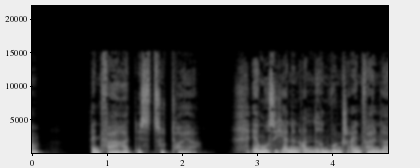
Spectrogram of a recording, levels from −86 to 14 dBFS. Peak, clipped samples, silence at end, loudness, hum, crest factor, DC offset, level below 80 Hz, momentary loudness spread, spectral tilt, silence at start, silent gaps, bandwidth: -6 dBFS; under 0.1%; 0 s; -20 LUFS; none; 16 dB; under 0.1%; -56 dBFS; 15 LU; -5.5 dB/octave; 0 s; 0.54-0.76 s, 2.44-2.61 s; 15.5 kHz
